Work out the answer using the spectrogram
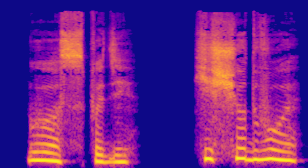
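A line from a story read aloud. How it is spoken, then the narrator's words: Breathless. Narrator (Russian): выдохнула Алиса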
